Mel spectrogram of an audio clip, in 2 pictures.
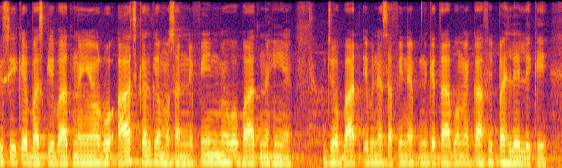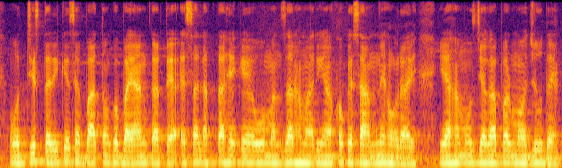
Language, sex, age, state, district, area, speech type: Urdu, male, 18-30, Maharashtra, Nashik, urban, spontaneous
